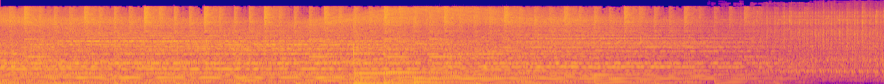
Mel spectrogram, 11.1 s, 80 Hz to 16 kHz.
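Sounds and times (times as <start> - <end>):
background music: 0.0 - 11.0
sewing machine stitching: 9.3 - 11.0.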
